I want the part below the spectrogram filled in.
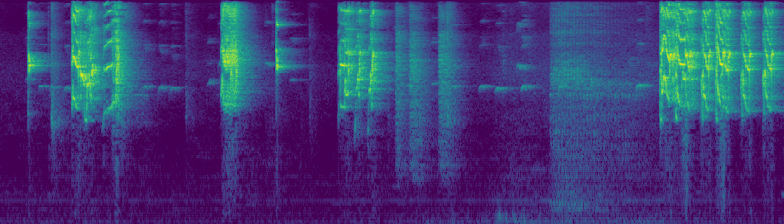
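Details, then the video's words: Female fighter-type lovebird in captivity, singing like a male: loud grating chirp bursts separated by pauses, a soft fluttering rustle midway, then a long rapid buzzy chatter at the end. "Suara Burung Lovebird Betina Fighter"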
